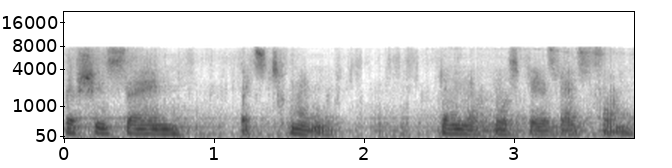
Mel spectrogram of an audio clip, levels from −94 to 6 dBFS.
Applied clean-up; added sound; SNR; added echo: neural separator model SepFormer DNS4.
